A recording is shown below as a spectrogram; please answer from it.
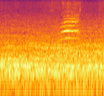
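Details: Pet cat asking for something, perhaps food, water or a toy: one brief rising-falling harmonic meow in the middle of the clip over a constant low hum, followed by a person's voice.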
